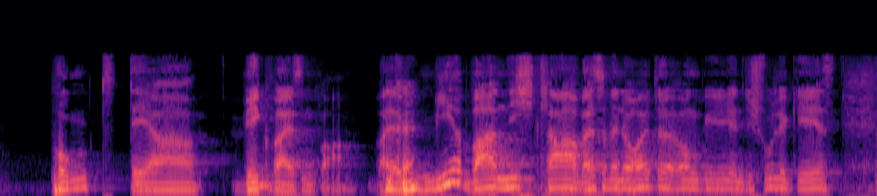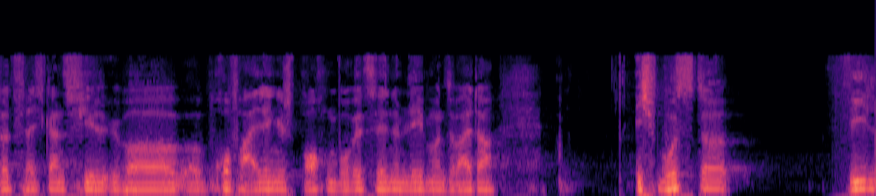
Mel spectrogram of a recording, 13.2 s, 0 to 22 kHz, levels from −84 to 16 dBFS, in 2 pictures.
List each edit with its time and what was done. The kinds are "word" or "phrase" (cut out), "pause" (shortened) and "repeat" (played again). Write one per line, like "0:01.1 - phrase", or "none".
0:06.6 - phrase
